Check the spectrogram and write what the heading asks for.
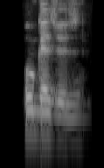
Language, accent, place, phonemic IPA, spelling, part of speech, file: French, France, Lyon, /o ɡa.zøz/, eau gazeuse, noun, LL-Q150 (fra)-eau gazeuse.wav
- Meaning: sparkling water, soda water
